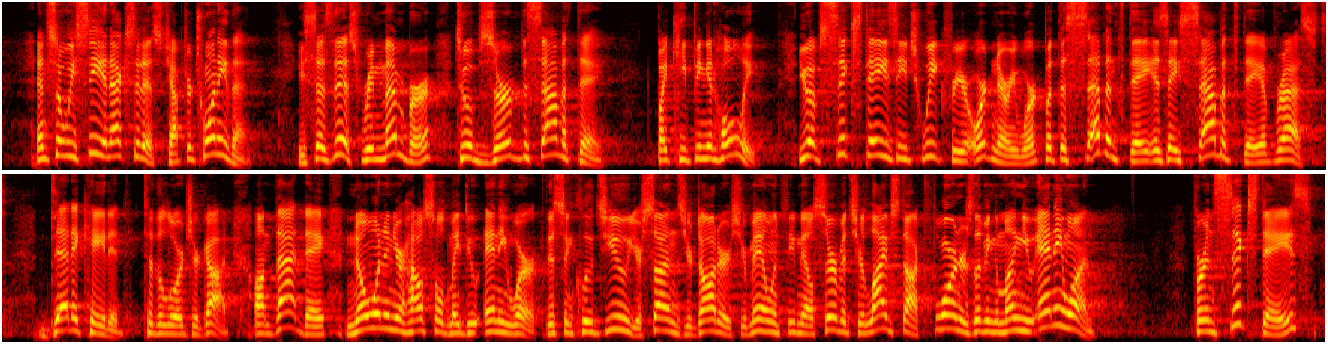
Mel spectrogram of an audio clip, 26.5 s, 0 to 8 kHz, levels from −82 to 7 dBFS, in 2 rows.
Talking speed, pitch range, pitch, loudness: 190 wpm, 175-235 Hz, 205 Hz, -22 LUFS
